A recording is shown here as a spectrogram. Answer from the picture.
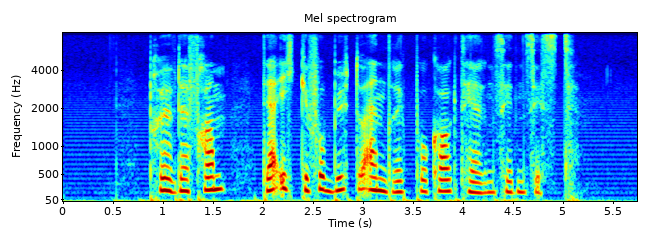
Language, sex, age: Norwegian, female, 30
